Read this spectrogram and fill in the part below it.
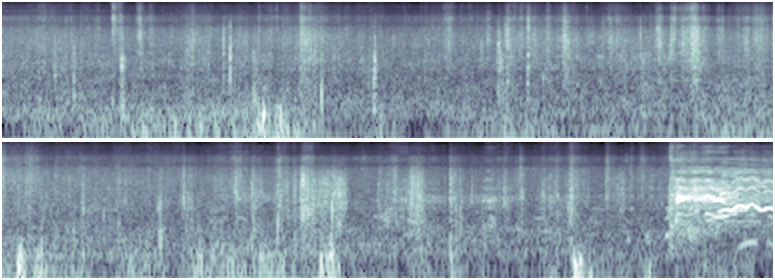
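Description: Footsteps tread along a dirt path.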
